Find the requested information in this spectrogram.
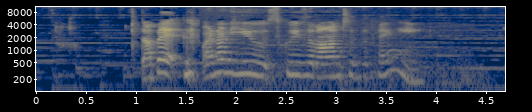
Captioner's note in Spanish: risas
